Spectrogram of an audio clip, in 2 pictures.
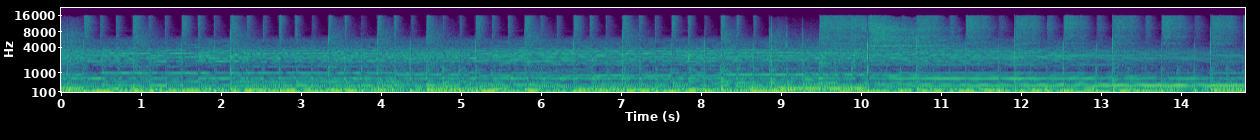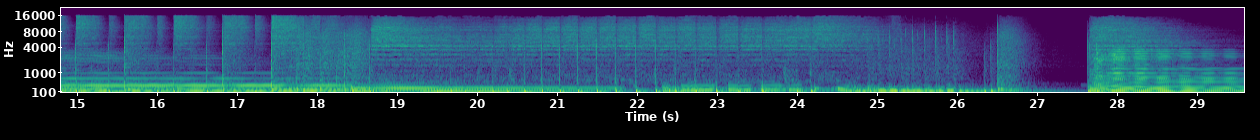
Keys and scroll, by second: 0.5 ctrl+d.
